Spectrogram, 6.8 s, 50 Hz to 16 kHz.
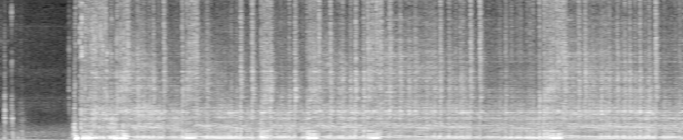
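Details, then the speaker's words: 2001 Honda CR125 two-stroke after fixing piston ring and case gasket compression problem, before heat cycles: crisp buzzy quick repeated revs, clean and crackly with no misses; healthy. "set that, fired right up instantly. Sounds really good too. So far so good."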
